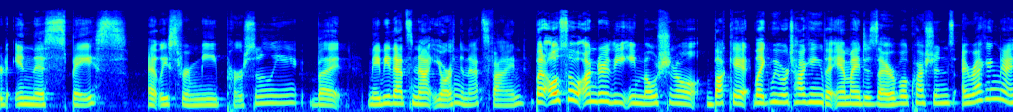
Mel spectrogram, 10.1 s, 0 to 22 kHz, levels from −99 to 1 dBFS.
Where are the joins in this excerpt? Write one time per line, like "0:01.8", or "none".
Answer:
0:04.5
0:08.2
